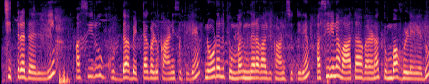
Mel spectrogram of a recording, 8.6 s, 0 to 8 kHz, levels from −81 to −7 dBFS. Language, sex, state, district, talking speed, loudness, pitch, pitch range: Kannada, female, Karnataka, Belgaum, 90 wpm, -17 LUFS, 230 Hz, 215-250 Hz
